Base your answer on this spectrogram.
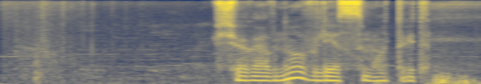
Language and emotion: Russian, sad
